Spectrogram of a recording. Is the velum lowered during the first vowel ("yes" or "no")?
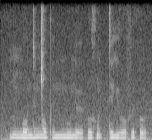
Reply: yes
